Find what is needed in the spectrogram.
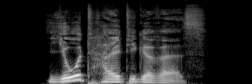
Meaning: strong/mixed nominative/accusative neuter singular comparative degree of iodhaltig
- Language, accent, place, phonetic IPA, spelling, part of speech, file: German, Germany, Berlin, [ˈi̯oːtˌhaltɪɡəʁəs], iodhaltigeres, adjective, De-iodhaltigeres.ogg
